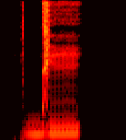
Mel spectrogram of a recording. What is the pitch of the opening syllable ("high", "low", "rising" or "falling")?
high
